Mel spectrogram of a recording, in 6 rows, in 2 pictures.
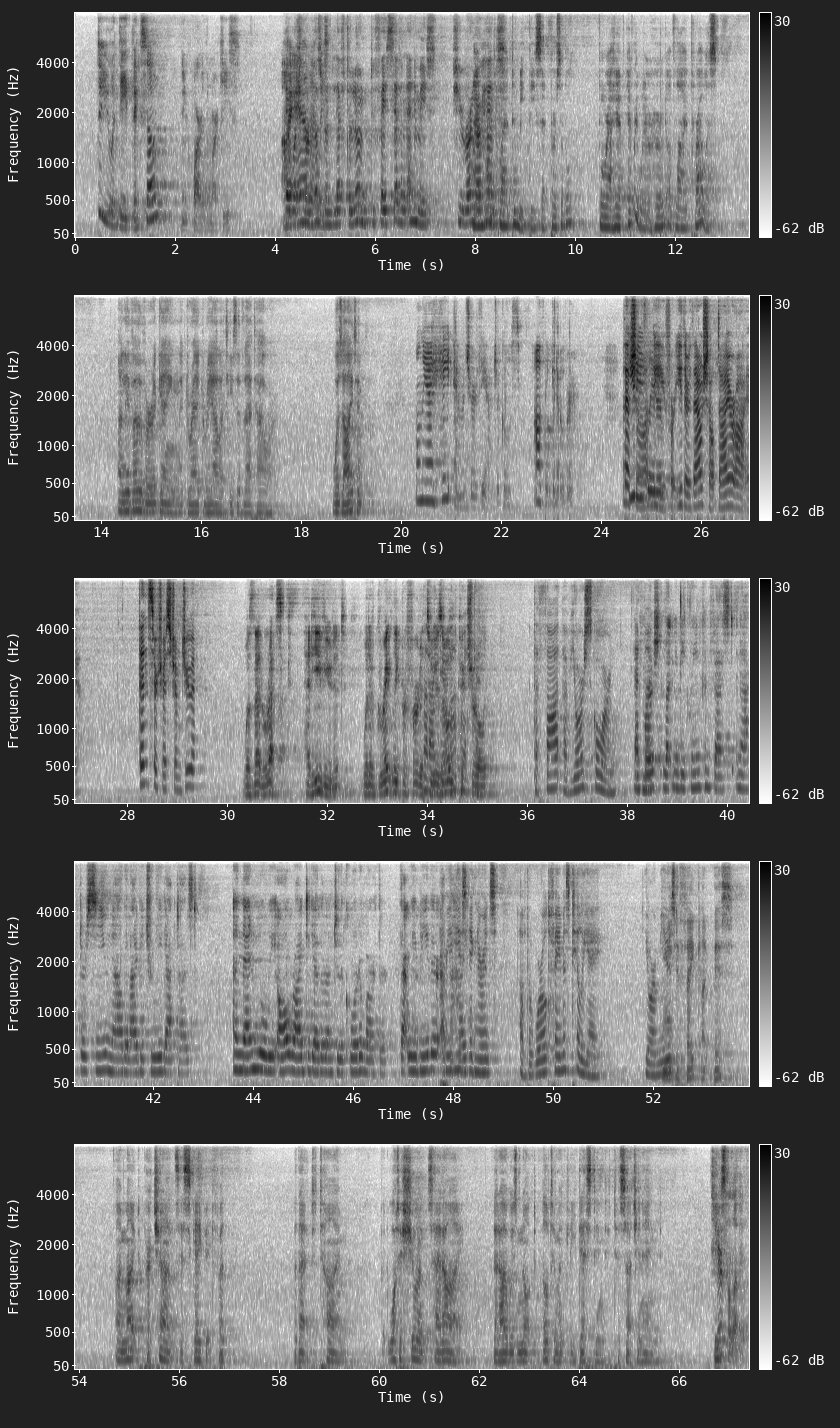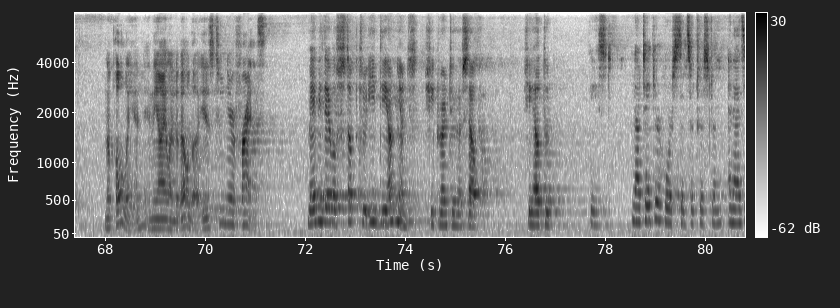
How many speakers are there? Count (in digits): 9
